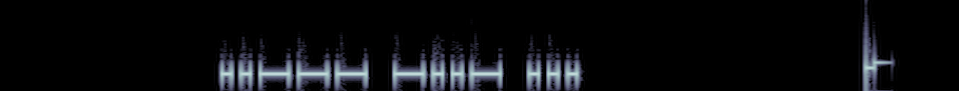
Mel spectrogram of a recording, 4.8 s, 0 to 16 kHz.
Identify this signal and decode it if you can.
Morse code, heard as a keyed tone, about 25 wpm, 700 Hz. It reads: 2XS
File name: Three Letter-Number Combinations - 25wpm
